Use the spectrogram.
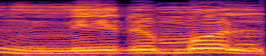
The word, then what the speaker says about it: निर्मल: निर्मल। यानी नी के बाद आधा र का उच्चारण होगा, ठीक है, निर्मल, ठीक है।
